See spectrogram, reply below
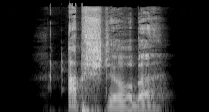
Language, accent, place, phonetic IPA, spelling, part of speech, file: German, Germany, Berlin, [ˈapˌʃtʏʁbə], abstürbe, verb, De-abstürbe.ogg
- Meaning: first/third-person singular dependent subjunctive II of absterben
